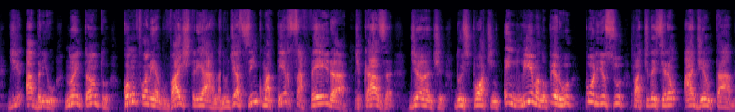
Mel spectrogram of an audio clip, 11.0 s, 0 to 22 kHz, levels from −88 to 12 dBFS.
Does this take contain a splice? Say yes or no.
yes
